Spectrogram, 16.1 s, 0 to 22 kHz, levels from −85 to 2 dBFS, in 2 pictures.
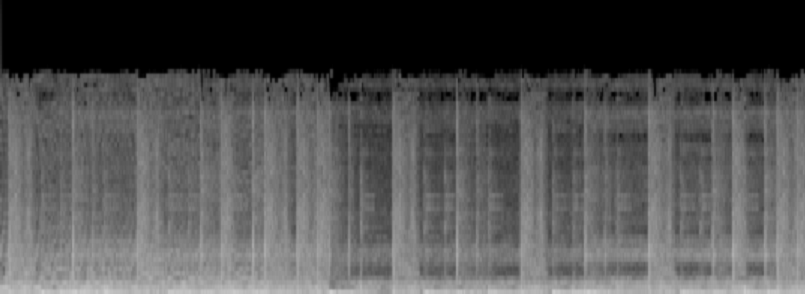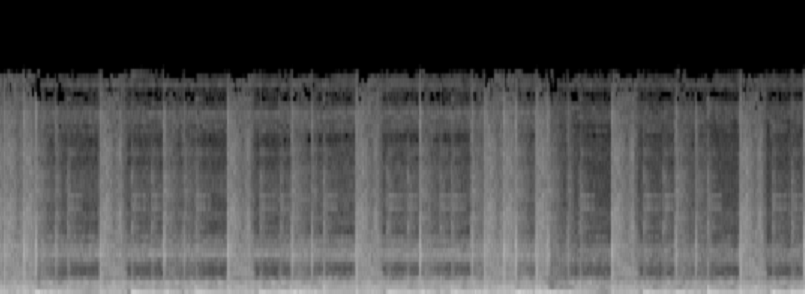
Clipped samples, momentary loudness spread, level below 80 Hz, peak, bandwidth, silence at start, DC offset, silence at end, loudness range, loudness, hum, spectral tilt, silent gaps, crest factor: under 0.1%; 5 LU; -24 dBFS; -4 dBFS; 17 kHz; 0 s; 1%; 0 s; 2 LU; -20 LUFS; none; -4.5 dB/octave; none; 16 dB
